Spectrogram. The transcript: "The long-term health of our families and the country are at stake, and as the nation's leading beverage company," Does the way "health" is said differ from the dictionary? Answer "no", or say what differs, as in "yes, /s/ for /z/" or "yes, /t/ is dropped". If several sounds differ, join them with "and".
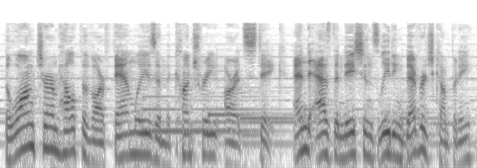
no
